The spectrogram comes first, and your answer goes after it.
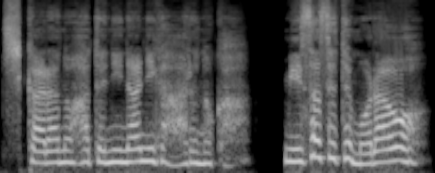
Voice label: rage; ff2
